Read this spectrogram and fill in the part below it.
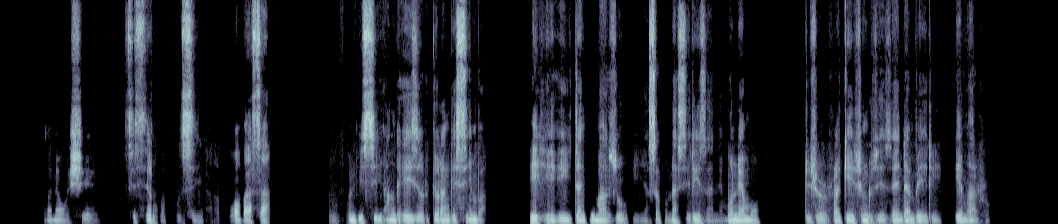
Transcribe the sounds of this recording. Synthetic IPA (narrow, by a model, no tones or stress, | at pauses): mwaneweʃe̞ | sisirwak̚uziakap̚uwaɓaːsa | emufundisiʔaŋɡeʔezeruto̞ɾaŋɡe̞simba | iɦeeitaŋɡe̞mazoiɲasakunasiɾizane̞mune̞mo | utiʐiroʐakeʐiŋɡuʐizoendambe̞ri | je̞maːʐo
